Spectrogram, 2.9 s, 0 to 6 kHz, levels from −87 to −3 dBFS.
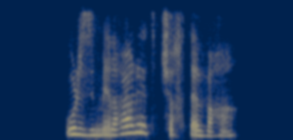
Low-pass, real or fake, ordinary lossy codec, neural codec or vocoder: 5.4 kHz; fake; Opus, 24 kbps; codec, 16 kHz, 2 kbps, X-Codec, WavLM features, trained on Multilingual LibriSpeech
